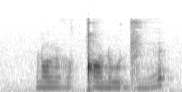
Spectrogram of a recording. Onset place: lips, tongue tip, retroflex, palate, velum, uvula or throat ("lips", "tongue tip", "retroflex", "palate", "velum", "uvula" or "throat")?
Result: retroflex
